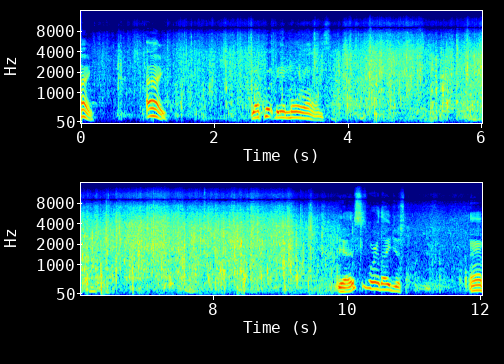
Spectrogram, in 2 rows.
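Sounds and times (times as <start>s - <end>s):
boots squelching through mud: 0.2s - 11.6s.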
